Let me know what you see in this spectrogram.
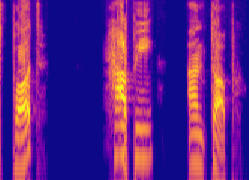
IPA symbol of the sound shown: p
